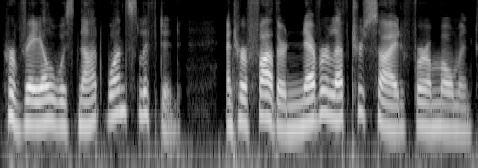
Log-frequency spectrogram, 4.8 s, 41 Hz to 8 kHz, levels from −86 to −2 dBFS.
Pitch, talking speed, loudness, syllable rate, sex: 175 Hz, 200 wpm, -19 LUFS, 4.8 syllables/s, female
